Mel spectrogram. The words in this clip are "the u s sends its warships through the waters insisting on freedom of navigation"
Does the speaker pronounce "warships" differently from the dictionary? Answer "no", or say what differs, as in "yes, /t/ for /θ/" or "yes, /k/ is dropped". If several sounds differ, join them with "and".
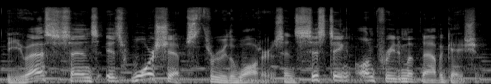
no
